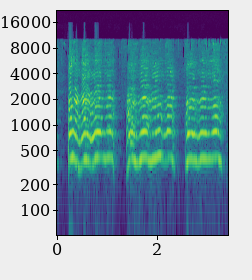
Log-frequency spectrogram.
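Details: Dobermann dog in a yard whimpering to greet two visiting friends; three drawn-out, wavering whines, each about a second long with short pauses between, fairly loud and close.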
